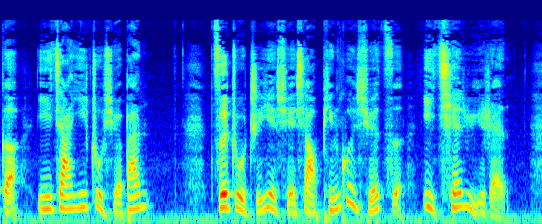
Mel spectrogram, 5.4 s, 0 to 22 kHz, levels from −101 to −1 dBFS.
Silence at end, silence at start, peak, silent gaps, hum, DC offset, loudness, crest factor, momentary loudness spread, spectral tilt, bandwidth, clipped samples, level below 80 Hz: 0 s; 0 s; -8 dBFS; none; none; under 0.1%; -30 LUFS; 22 dB; 14 LU; -4 dB/octave; 16 kHz; under 0.1%; -56 dBFS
